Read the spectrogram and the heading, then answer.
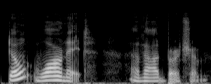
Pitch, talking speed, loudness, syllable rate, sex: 185 Hz, 140 wpm, -18 LUFS, 5.2 syllables/s, female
